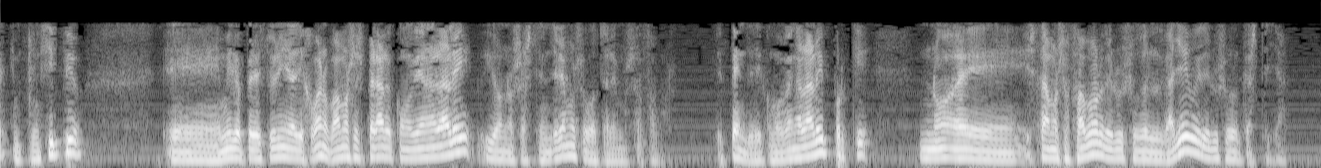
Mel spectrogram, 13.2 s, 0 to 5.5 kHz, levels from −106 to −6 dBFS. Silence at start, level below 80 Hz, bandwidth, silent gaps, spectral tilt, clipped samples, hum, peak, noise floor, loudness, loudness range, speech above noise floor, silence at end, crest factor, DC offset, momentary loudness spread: 0 s; -32 dBFS; 4 kHz; none; -12.5 dB/octave; under 0.1%; none; -4 dBFS; -43 dBFS; -17 LUFS; 4 LU; 26 dB; 0.35 s; 14 dB; under 0.1%; 12 LU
